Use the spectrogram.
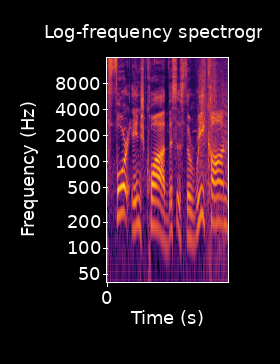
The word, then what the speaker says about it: Rekon: the recon 4 and i do prefer to pronounce this here recon as recon because you know like reconnaissance i want to go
